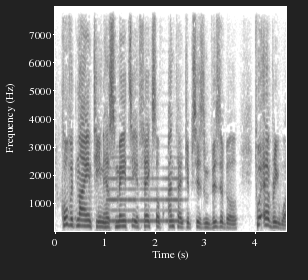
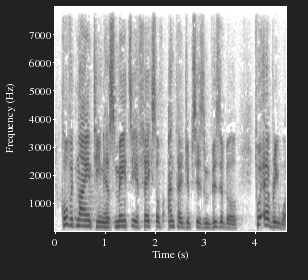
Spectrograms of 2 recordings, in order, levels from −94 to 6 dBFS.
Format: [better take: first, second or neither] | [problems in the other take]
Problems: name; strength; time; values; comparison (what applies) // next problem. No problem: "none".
second | noise reduction (neural mask model RNNoise)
